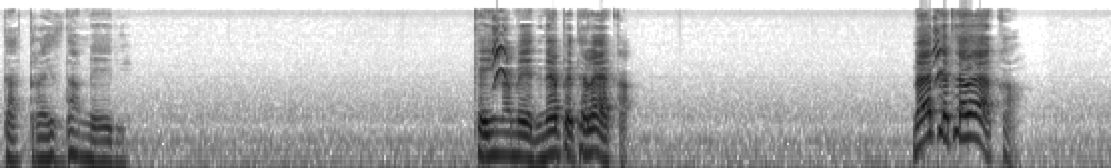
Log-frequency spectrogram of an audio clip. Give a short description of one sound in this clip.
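A cockatiel whistles and chirps loudly, close by, in short bursts.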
